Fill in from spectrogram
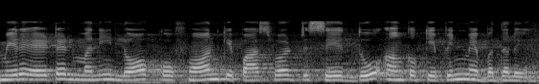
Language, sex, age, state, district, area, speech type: Hindi, female, 30-45, Rajasthan, Jodhpur, urban, read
